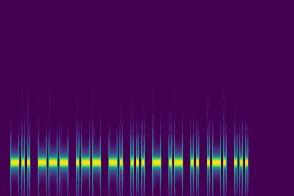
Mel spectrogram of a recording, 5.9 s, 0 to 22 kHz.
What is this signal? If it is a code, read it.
Morse code, heard as a keyed tone, about 22 wpm, 700 Hz. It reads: DOWNSTAIRS
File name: practice / 22wpm / 10 Letter Words - First 3 Letters Given - 22wpm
